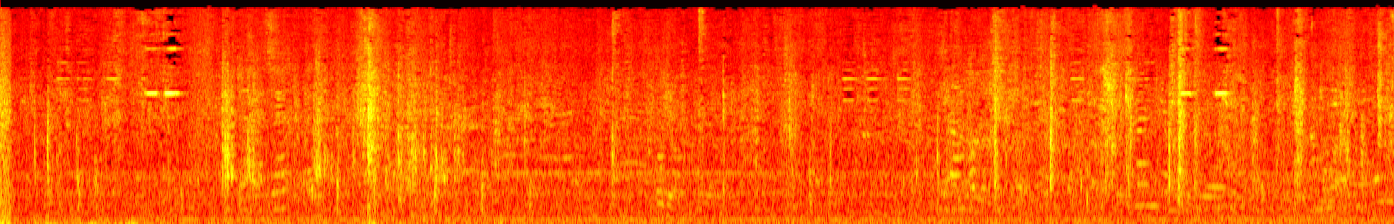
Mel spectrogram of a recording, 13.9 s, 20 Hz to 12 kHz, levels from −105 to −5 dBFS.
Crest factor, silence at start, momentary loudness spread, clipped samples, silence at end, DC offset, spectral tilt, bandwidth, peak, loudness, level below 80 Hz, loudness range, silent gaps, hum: 26 dB; 0 s; 13 LU; under 0.1%; 0 s; under 0.1%; -0.5 dB/octave; 11.5 kHz; -6 dBFS; -28 LUFS; -52 dBFS; 10 LU; none; none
